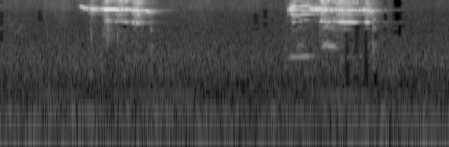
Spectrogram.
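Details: Two sharp, hissing, high screeches about a second apart from lorikeets greeting a person they know outdoors, in otherwise quiet surroundings.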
